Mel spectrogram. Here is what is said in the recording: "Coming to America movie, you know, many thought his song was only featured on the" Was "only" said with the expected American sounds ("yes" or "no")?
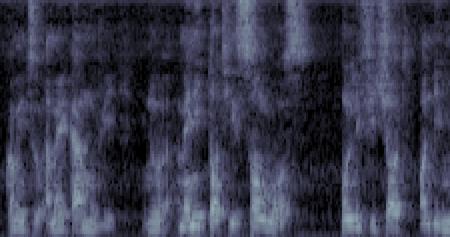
yes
